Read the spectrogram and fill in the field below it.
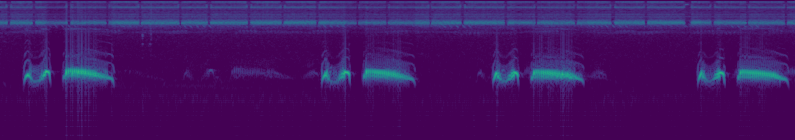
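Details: Spotted dove song with four phrases, each a quick doubled coo followed by a drawn-out falling coo. Phrases come roughly every two seconds with quiet gaps between them, over a constant faint high-pitched electronic whine.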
